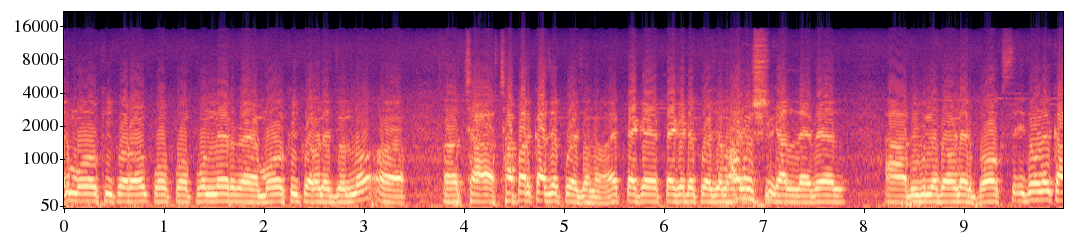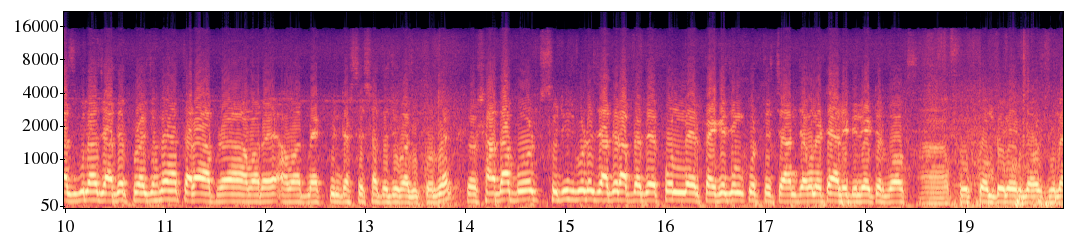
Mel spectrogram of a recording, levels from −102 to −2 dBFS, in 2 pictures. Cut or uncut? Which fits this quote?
cut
